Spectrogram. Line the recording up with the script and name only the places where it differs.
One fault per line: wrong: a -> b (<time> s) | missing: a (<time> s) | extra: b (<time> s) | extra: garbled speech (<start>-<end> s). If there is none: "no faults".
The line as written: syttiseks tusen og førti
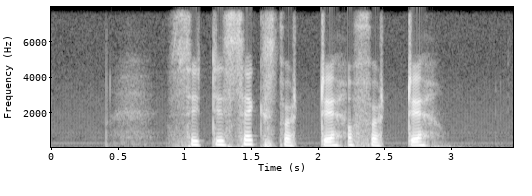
wrong: tusen -> førti (1.7 s)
